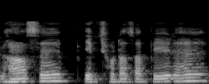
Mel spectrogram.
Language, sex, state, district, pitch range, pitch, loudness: Hindi, male, Bihar, Darbhanga, 125-150 Hz, 135 Hz, -23 LUFS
